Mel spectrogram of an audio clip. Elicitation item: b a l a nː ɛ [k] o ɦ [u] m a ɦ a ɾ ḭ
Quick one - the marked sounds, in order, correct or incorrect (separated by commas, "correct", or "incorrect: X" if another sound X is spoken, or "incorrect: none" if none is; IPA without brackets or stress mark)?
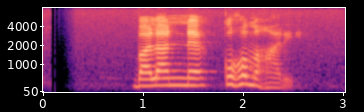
correct, incorrect: o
